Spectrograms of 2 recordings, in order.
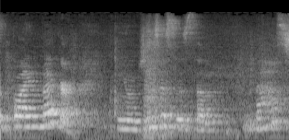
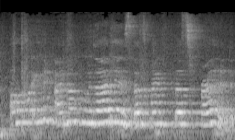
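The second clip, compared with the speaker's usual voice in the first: high, louder, delighted recognition; excited recognition; 8 semitones higher, 6 dB louder than usual. Acted. Child spotting a friend down the road, excited. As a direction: spot your friend and exclaim it.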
